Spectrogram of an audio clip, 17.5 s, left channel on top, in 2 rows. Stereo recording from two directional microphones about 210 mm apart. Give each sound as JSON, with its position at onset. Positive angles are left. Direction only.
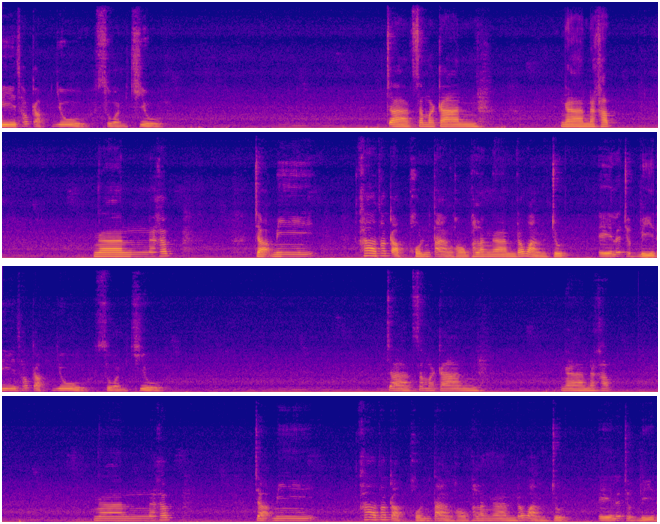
{"t": 0.0, "sound": "mantra", "side_deg": 40}
{"t": 5.1, "sound": "speech", "side_deg": 40}
{"t": 7.5, "sound": "speech", "side_deg": 45}
{"t": 10.0, "sound": "mantra", "side_deg": 40}
{"t": 12.1, "sound": "speech", "side_deg": 45}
